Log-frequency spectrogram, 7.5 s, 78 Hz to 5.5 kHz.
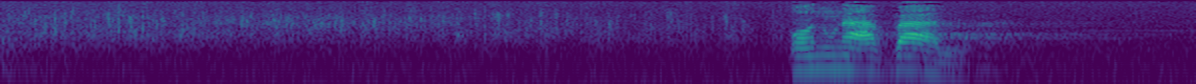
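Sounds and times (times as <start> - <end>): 
crowd applauding: 0.0 - 4.9
speech: 4.9 - 6.1.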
